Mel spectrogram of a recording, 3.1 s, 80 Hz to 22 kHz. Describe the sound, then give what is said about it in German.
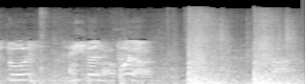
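Two heavy booming blasts from an artillery gun firing salvos during a NATO exercise in the Baltic. Each is a sharp, deep thump with a short rumbling tail, and they come after a voice speaks. “Nach 2 Salven muss die Übung abgebrochen werden, um das Geschütz zu entladen.”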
